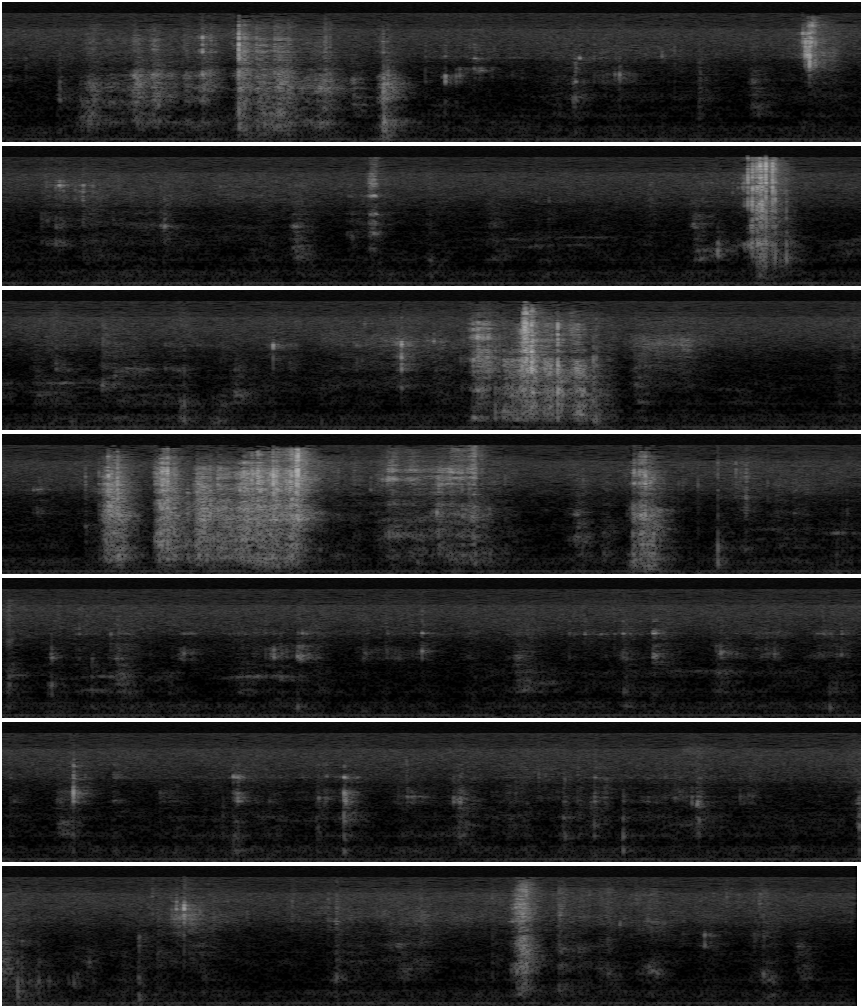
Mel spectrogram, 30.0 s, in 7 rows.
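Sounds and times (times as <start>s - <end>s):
chewing with mouth clicks: 2.0s - 5.2s, 15.8s - 30.0s.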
